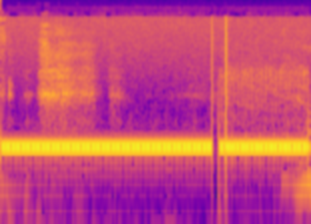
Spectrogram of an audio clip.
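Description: A steady telephone dial tone hums loud and close, briefly interrupted by a click before the tone resumes with faint pulsing.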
